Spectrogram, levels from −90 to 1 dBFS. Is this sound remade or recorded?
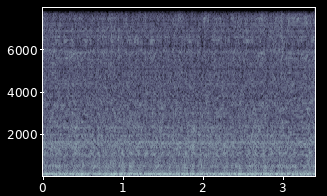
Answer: remade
